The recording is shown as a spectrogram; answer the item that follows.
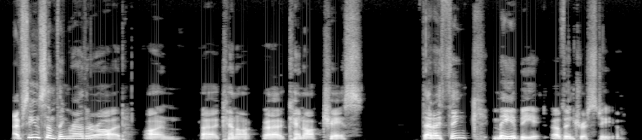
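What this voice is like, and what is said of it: Kentucky accent put-on British style. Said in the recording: “I can read this as a recent transplant to England, who moved from Kentucky”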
